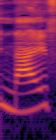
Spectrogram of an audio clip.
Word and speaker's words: knife: Now question number two, write any three words in which the letter K is silent. So the answer is knee, knife and knot.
